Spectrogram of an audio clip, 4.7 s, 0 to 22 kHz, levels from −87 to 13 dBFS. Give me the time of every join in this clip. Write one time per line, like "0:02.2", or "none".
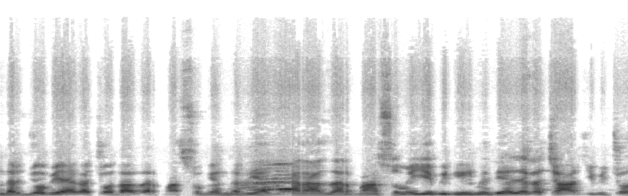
0:02.2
